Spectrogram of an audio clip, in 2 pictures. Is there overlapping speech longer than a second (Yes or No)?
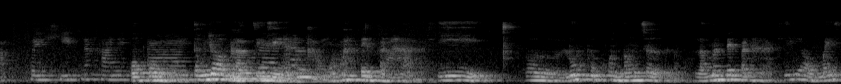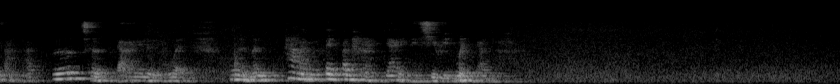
Yes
